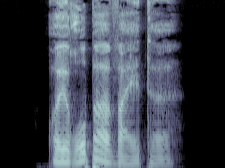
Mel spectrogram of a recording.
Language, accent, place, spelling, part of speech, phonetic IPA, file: German, Germany, Berlin, europaweite, adjective, [ɔɪ̯ˈʁoːpaˌvaɪ̯tə], De-europaweite.ogg
- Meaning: inflection of europaweit: 1. strong/mixed nominative/accusative feminine singular 2. strong nominative/accusative plural 3. weak nominative all-gender singular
